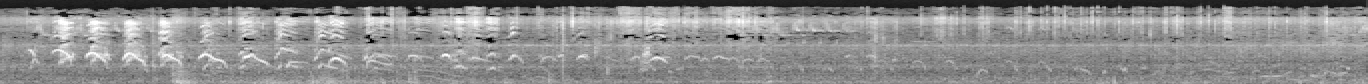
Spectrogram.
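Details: Several street dog puppies cry together outdoors, a rapid series of high falling whimpers and yips for the first seven seconds, then quieter scattered whines over steady background hiss.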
